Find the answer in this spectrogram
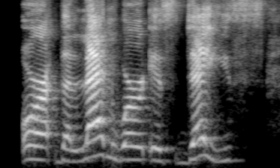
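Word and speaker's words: deis: The 3 wheels of time are the day, or the Latin word is days. That's D-E-I-S, but it's pronounced days.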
